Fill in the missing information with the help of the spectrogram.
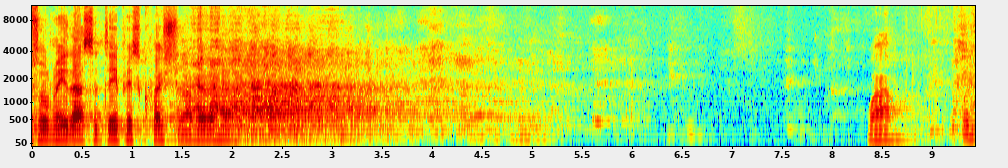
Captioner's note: laughter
